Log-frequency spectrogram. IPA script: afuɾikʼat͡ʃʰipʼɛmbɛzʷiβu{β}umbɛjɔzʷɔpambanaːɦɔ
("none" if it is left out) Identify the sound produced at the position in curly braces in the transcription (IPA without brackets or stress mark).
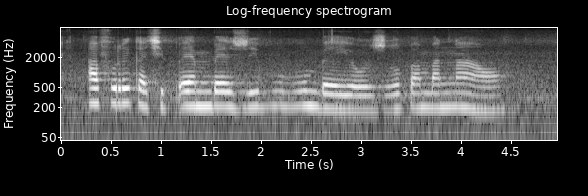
β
